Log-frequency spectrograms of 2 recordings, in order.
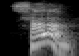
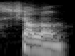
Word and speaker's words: salam: Yes, so the thing is, notice that the Hebrew letters are separate and it's pronounced salam, not shalom.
